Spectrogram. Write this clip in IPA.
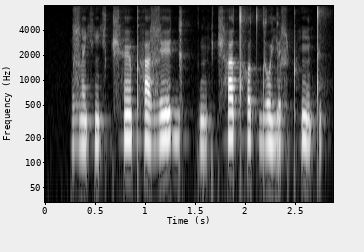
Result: ɮ ã ç ɛ̃ ç t͡ʃʰ ɛ̃ pʰ a ɮ e ɡ | ɡ ã k t͡ʃʰ a tʰ ɔ t d o j ɪ ɬ pʰ ĩ t

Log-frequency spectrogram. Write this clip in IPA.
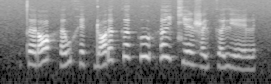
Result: t ə˨˩ ɾ ɔ˥˧ h ə˩˥ w x e˨˩ k ɖ ɔ˩˥ ɾ ə˥˧ k ə˥˧ k u˥˧ h ə˥˧ i̯ t͡ɕ e˥˧ i̯ ʐ ə˩˥ lʲ k ə˩˥ lʲ e˨˩ l

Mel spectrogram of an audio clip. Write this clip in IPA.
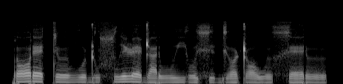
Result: ɾ ɔ ɾ ɛ t ɵ v u ɖ u sʷ i ɭ ɛ ɖ a ɾ uː j ʊ xʲ ʊ ɡʲ ɔ ʈ ɔ w ɵ x ɛ ɾ ɵː

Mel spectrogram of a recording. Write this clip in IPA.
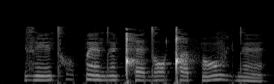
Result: z ẽ tʰ ɔ̤ p ɛ̃ d ɛ̃ ǃʰ ɛ d ɔ ǃ ɐ θ ɔ̃ v i̤ d ɛ̃

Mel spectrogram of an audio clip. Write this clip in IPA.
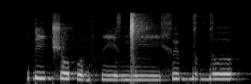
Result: ɗ iː˥ ɡ ʃ o˥ f ʊː˩ ɡ f iː˩ z ŋ͡ǀ iː˩ x ʉ˥ ɡ d ʊ˥ ɡ d ʊː˥

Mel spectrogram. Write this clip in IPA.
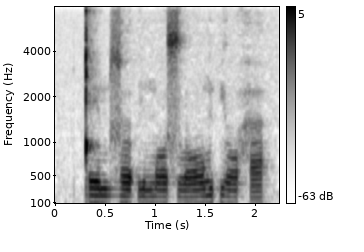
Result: ǃ e m ɮ ʌ ʔ i m ɔː s l ɔː m pʲ ɔː h a

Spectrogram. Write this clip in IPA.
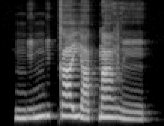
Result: ŋ i˨˦ ŋ i˦ k a˦ j a˨ k͡p ã˦ v ĩ˨

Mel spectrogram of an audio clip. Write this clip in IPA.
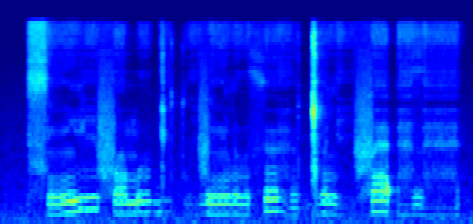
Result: s ĩ˨˦ j i˦ f ə˧ m ɯ˧ ɡ i̤˦ tʷ i̤˧ v ĩ˧ l ɯ˧ θ ʏ˦ ɦ ʏ˨ ɡ͡ǀ ʏ˦ l i̤˧ f ɛ˦ ʔ ɛ̤˧ ð ɛ̤˧

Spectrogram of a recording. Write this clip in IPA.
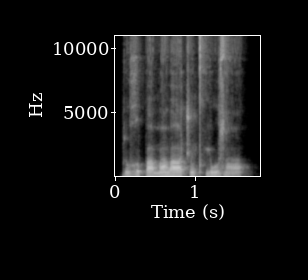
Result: ɾ u˨ ɣ ʊ˦ p a˦˨ m ã˦ β aː˦ t͡ʃ ũ˦ pʰ i˦ w u˨ z ã˨

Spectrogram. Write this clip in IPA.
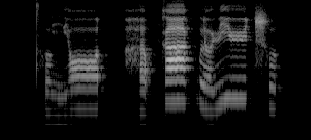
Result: t̪ʰ ʊ˨˩ ŋ j ɔː˧ t̚ | h ɐ˨ p̚ k aː˥ k̚ l ɵ˨˥ ɥ j yː˥ t͡sʰ ʊ˧ k̚

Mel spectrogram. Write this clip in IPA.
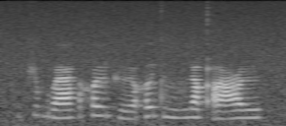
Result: t͡ʃ ə˦ ɡʷ a˧ | χ øː˦ t͡ʃ øː˨ χ ɯ˦ t ɯː˨ v ɨː˨ qʼ a˨ ʕ ø˧

